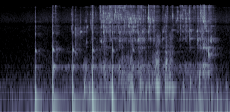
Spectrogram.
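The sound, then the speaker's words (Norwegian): Rosé wine poured from a PET plastic bottle into a glass: a few sharp, splashy drips at first, then a steady bright trickling stream with no glugging, fading out at the end. “Og jeg får helle litt i glasset da.”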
